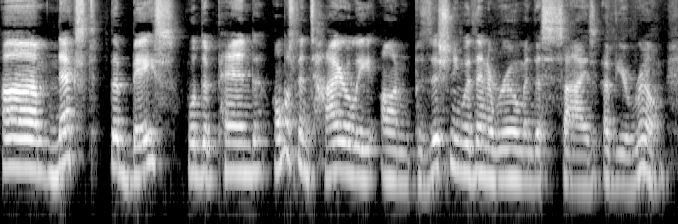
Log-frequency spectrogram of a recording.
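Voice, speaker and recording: Male reviewer, somewhat high voice, conversational and emphatic, speaking straight to viewers as host. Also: normal speed, bright, forceful tone. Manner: conversational, emphatic opinions, addresses viewers directly. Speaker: audio gear reviewer and host. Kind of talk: video product review, explanatory talk to camera.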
